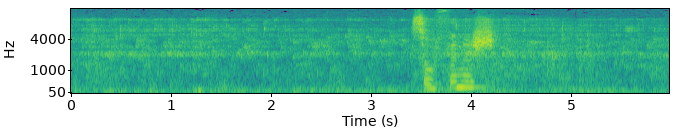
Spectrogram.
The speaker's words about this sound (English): flipping your rocks or throwing them into the water and watching the water cascade over them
